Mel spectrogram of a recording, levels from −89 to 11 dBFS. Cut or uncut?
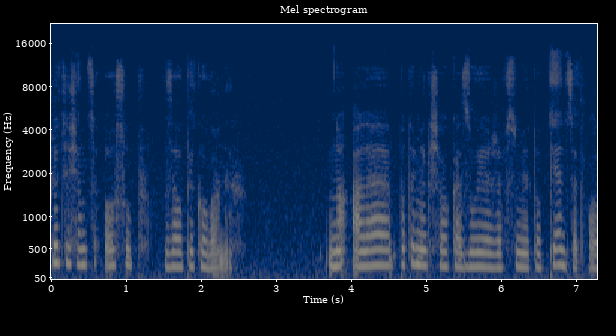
uncut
